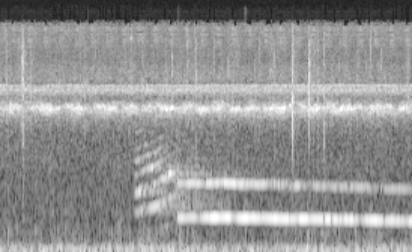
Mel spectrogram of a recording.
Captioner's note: wolf howling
